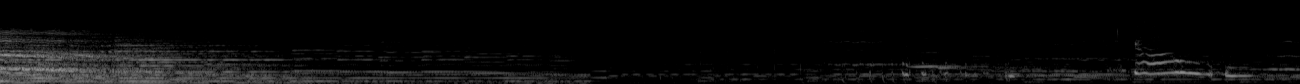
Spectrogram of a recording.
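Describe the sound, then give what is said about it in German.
A cat meows a few times near the end, short wavering cries over a steady, droning musical background that fades in the middle; no one speaks. “Die Edamer Katze.”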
